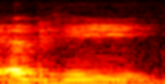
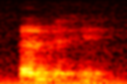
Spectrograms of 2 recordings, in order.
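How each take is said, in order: First: The final vowel is drawn out long. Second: The final vowel is kept short. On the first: The speaker calls it wrong. "I don't say abhi" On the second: The speaker calls it right. "then you do not elongate her"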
